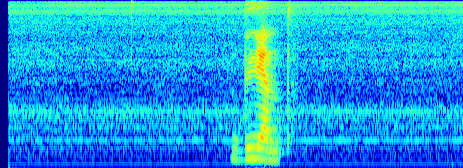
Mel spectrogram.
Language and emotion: Russian, neutral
